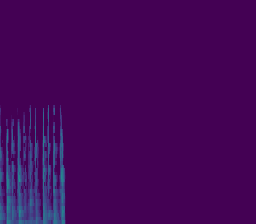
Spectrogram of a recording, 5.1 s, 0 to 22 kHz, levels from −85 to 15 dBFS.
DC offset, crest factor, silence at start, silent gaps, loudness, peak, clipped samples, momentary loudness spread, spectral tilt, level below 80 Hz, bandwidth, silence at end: under 0.1%; 30 dB; 0 s; none; -43 LUFS; -20 dBFS; under 0.1%; 5 LU; -1.5 dB/octave; -62 dBFS; 11.5 kHz; 3.85 s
